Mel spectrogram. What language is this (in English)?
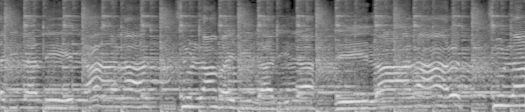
Arabic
